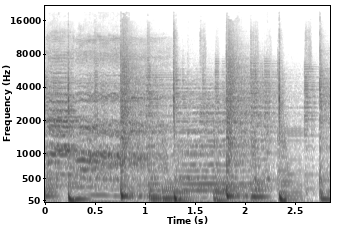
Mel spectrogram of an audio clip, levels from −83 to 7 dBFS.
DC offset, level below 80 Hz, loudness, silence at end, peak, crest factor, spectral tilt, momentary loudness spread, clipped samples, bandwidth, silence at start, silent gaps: under 0.1%; -30 dBFS; -23 LUFS; 0 s; -6 dBFS; 18 dB; -4.5 dB/octave; 4 LU; under 0.1%; 19 kHz; 0 s; none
